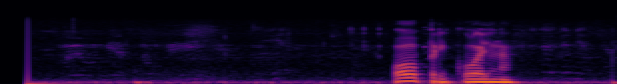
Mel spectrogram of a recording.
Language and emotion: Russian, positive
